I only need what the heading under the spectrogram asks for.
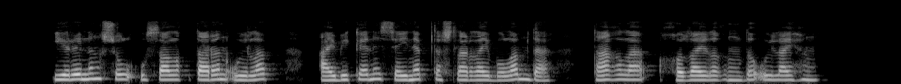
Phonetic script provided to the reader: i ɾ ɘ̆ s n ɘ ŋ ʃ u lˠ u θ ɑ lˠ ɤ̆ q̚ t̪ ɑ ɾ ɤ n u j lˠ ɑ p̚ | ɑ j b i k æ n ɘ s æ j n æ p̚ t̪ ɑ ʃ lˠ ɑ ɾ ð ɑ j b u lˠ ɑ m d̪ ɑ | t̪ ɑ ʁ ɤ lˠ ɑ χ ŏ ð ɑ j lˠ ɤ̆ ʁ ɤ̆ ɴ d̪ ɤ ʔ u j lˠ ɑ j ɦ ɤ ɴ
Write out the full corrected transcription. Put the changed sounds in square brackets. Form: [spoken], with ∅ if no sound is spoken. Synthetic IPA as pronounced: i ɾ ɘ̆ [∅] n ɘ ŋ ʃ u lˠ u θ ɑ lˠ ɤ̆ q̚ t̪ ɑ ɾ ɤ n u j lˠ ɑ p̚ | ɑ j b i k æ n ɘ s æ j n æ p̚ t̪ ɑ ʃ lˠ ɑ ɾ ð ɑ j b u lˠ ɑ m d̪ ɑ | t̪ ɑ ʁ ɤ lˠ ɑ χ ŏ ð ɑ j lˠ ɤ̆ ʁ ɤ̆ ɴ d̪ ɤ ʔ u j lˠ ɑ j ɦ ɤ ɴ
